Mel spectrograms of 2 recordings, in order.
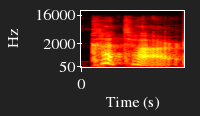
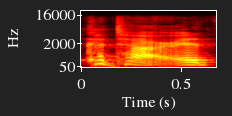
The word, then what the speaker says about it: Qatar: I did I did find out how to pronounce it's Qatar it's Qatar that's the New York Times interview to uh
